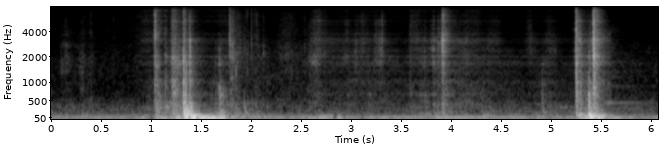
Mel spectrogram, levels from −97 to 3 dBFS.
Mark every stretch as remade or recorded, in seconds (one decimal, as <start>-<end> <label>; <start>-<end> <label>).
0.0-0.9 recorded; 0.9-1.8 remade; 1.8-2.6 recorded; 2.6-5.6 remade; 5.6-6.1 recorded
